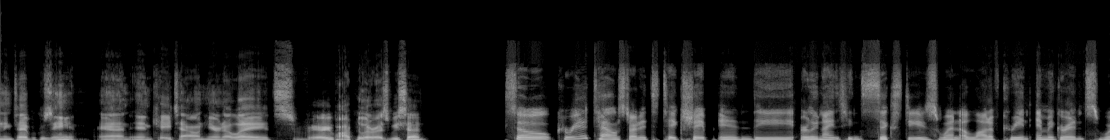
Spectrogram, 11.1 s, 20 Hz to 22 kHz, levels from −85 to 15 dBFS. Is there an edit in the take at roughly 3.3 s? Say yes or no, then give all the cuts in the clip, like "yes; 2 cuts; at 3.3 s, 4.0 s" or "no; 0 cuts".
yes; 2 cuts; at 3.3 s, 6.2 s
